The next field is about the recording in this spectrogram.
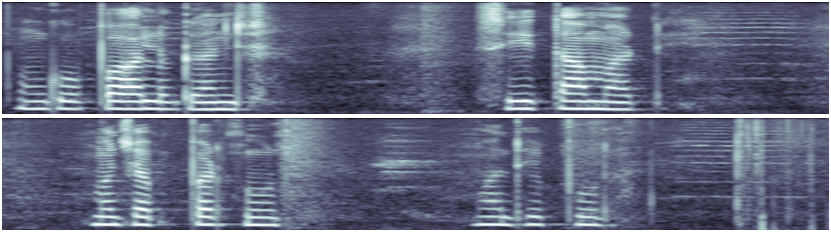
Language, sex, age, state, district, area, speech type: Urdu, female, 45-60, Bihar, Darbhanga, rural, spontaneous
